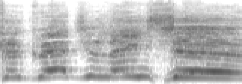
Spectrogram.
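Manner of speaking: tearful, crying while talking. Saying congratulations in a clip, crying while talking. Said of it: "you can't be crying on my stream".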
